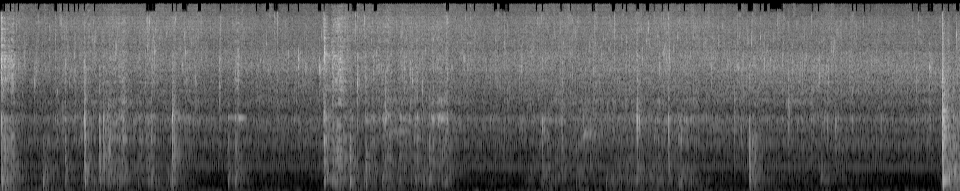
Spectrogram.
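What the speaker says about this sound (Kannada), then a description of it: "ಸ್ವಲ್ಪ ಬೆಳ್ಳುಳ್ಳಿ ಫ್ರೈ ಆಗಲಿ" Chopped garlic fries in hot oil in a pan, making a continuous bright sizzle with repeated scraping stirs and utensil clicks spread through the clip, and no one talking.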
